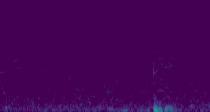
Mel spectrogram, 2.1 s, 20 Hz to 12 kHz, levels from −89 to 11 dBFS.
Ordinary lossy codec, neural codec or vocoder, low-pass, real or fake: AAC, 64 kbps; none; 10.8 kHz; real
